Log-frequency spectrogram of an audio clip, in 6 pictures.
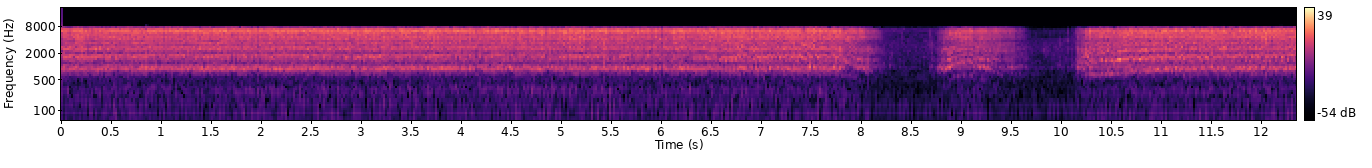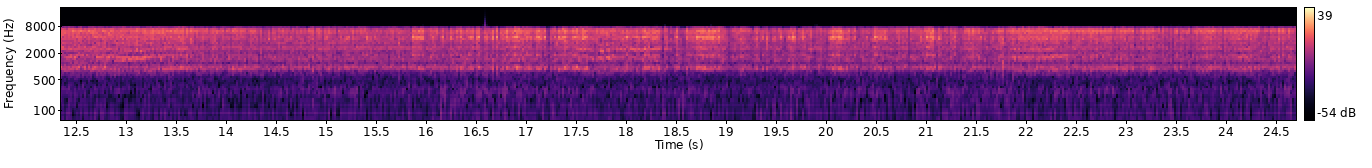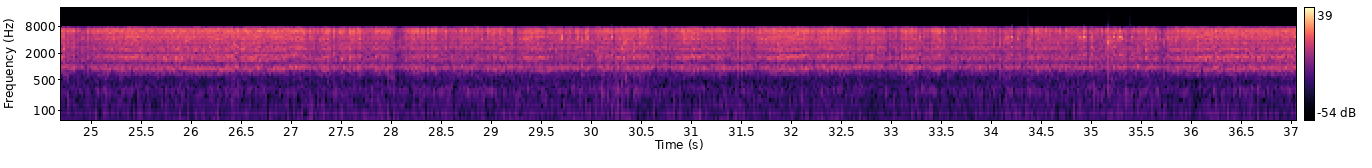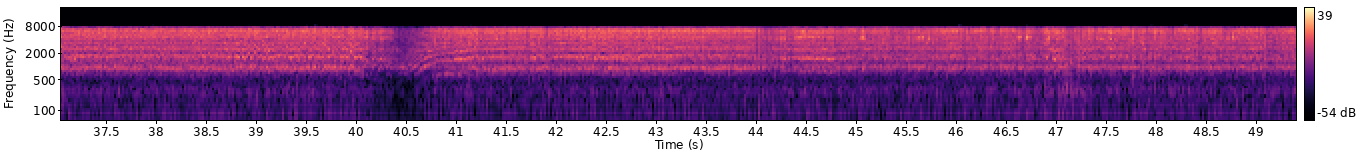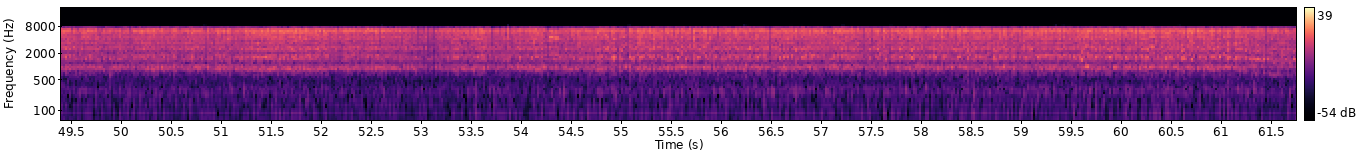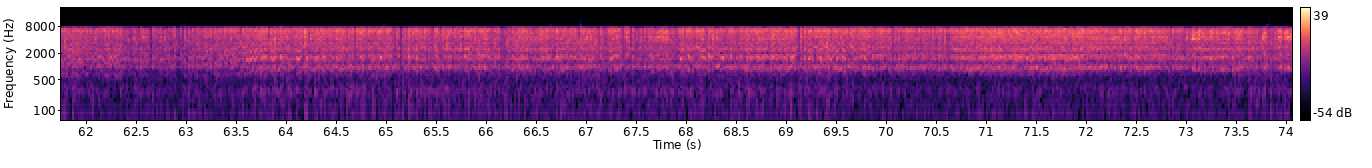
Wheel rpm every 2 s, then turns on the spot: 230, 230, 230, 200, 60, 130, 200, 230, 230, 230, 230, 230, 230, 220, 230, 230, 230, 230, 200, 190, 160, 220, 230, 240, 230, 230, 230, 230, 230, 230, 220, 170, 210, 220, 220, 220, 230.
none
